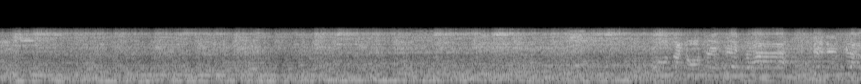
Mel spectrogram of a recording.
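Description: Live rock band playing electric guitars, bass and drum kit. A voice starts singing over it about eight seconds in.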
